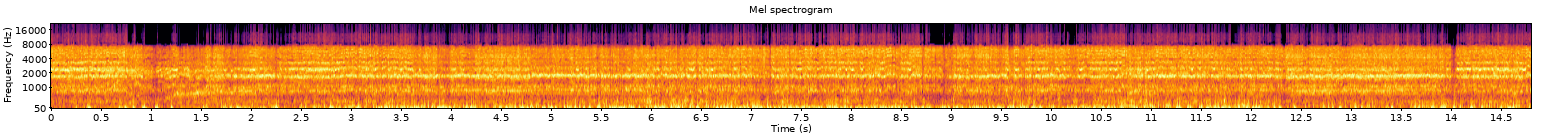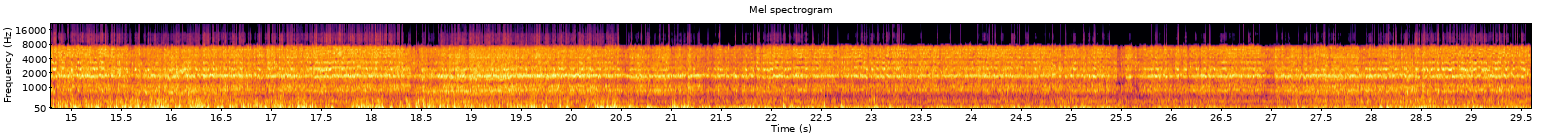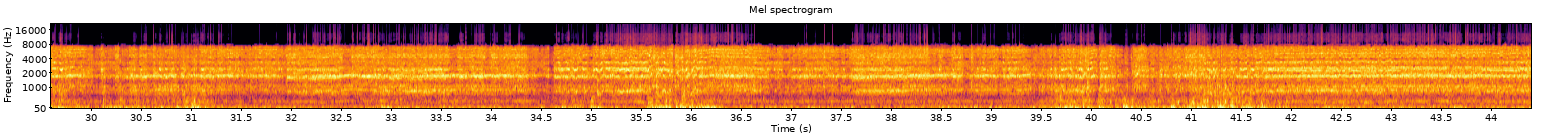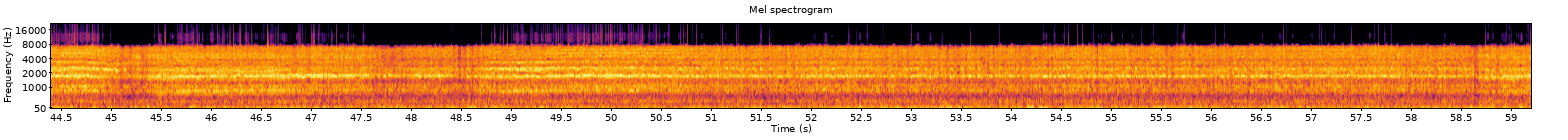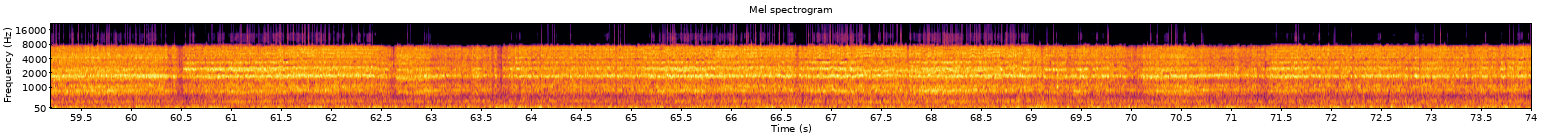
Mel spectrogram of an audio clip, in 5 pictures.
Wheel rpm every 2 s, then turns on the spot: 180, 220, 220, 230, 220, 220, 220, 220, 230, 220, 230, 230, 240, 230, 220, 230, 220, 220, 220, 230, 230, 220, 220, 220, 220, 230, 230, 240, 230, 220, 220, 220, 230, 220, 220, 230, 230.
none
